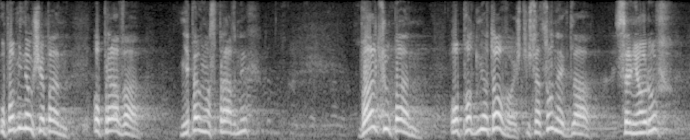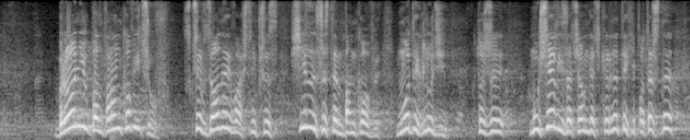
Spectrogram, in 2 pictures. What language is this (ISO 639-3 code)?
pol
